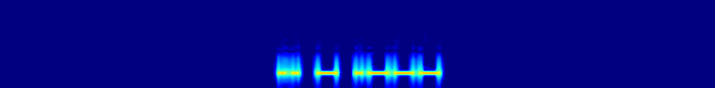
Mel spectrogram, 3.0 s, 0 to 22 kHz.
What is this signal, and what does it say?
Morse code, heard as a keyed tone, about 46 wpm, 700 Hz. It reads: ITJ
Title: Three Challenging Letter-Number Combinations 45wpm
